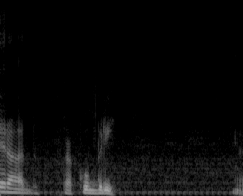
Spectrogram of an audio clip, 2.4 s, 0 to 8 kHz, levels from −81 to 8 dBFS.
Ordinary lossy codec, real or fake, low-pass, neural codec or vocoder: none; real; none; none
